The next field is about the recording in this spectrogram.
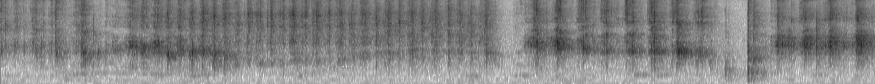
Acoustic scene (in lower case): restroom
